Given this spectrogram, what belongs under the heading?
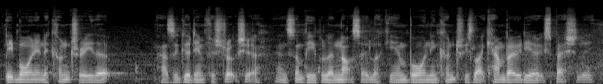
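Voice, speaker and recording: A man's voice: on the low side, completely flat delivery, fairly bright tone, a little hiss or hum. A man, giving reflective, hesitant interview answers. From England. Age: 20s. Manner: reflective, unhurried, hesitant with many fillers. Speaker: backpacker interviewee. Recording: long hall reverb.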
